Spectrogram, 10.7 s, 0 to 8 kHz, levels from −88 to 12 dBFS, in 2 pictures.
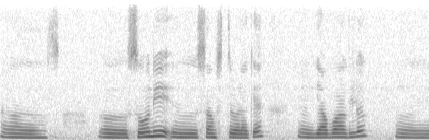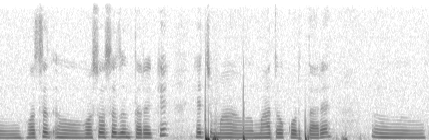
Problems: background sounds at intervals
